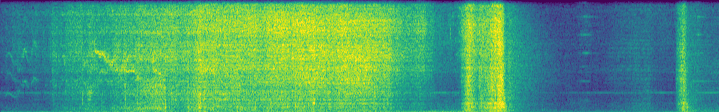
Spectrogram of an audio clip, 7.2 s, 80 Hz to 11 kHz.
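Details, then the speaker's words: 2003 Honda Element with spark plugs removed: a screwdriver touches the piston through the number two plug hole, which had a big compression leak, and air rushes out the tailpipe in a swelling hiss and puffs; burnt exhaust valve. "it's completely blowing through here and this is our result I'm holding it is building up there you will hear it"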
